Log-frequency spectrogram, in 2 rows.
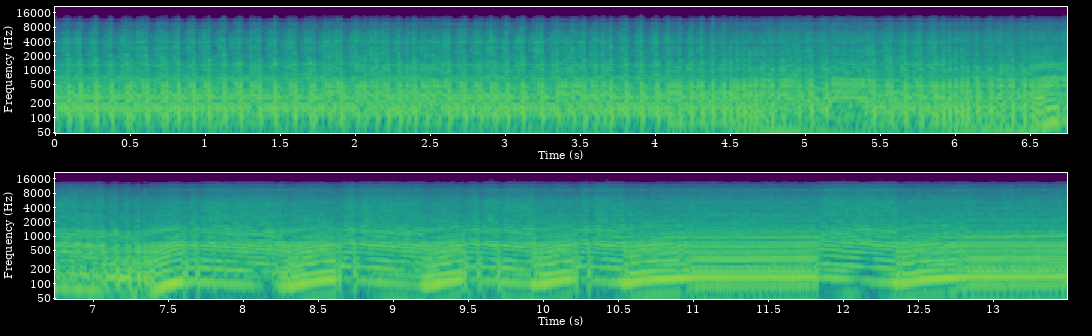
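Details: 1962 McCulloch 1-46 chainsaw, revived after it had no carburetor, fitted with a scavenged old carburetor and intake part: raspy two-stroke buzz settles into a steady idle, then repeated quick blips rise and fall cleanly, so it runs healthy.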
